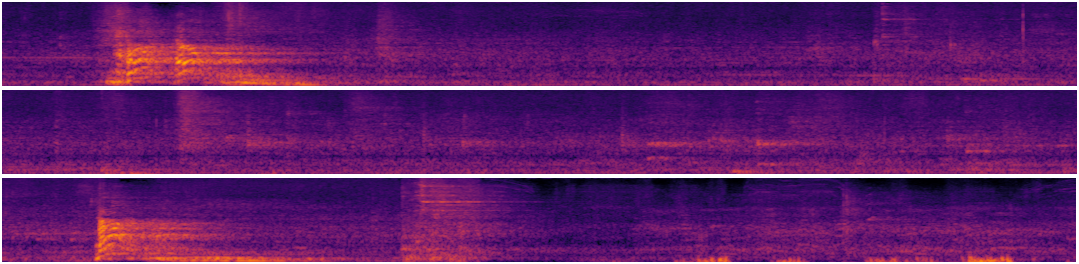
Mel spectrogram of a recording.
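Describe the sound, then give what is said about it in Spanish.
A mother dog with her puppies barks in two loud bursts, one at the start and one after a long, quieter pause, followed by a few shorter, lower yips and grumbles. “Mire esta bella perrita con sus cachorritos. Póngame audio, porfa.”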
